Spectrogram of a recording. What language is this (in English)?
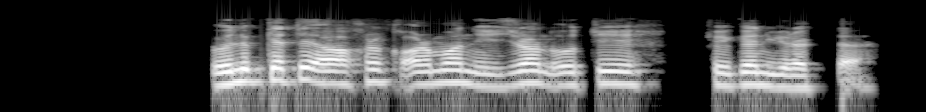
Uyghur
